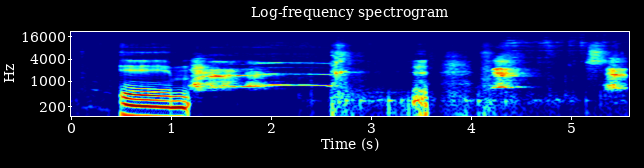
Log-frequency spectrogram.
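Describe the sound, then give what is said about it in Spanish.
Sharp barks from a small female dog alerting to someone coming to the house, a few short loud bursts that follow a long, loud rooster crow at the start. “La perrita acaba de descubrir que alguien viene a casa.”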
